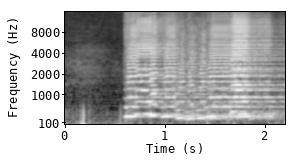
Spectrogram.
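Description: A few soft knocks, then about half a second in a reedy, harmonium-like keyboard instrument starts a hymn's introduction, playing held notes that step from one pitch to the next.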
